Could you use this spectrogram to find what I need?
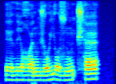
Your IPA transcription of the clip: e ð i ʁʷ æ ɾ ũ ʒ o j o z ũ t͡ʃʰ æ

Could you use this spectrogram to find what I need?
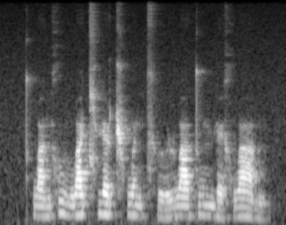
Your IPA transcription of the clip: t̪ʰ w a˨˦ n x u˥˨ l w ä˦ t͡ɕʰ ɥ ɛ˥˨ ʈ͡ʂʰ w ə˥˨ n t͡sʰ ɹ̩˨˦ ɻ w ä˦ t̪ u˦ m ɥ ɛ˨˩ x w a˥˨ n

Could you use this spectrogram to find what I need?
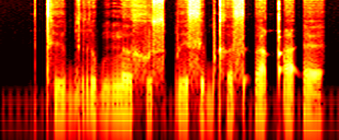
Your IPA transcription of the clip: tʰ ɨ b r u b n ɤ x u s p ɨ s ɨ b kʰ ɤ s ʔ ɤ qʼ ɜ ʔ ɜ

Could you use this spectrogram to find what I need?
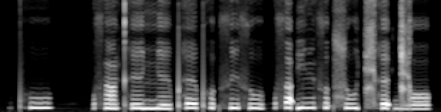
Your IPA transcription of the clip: pʰ u˦ | θ ã˨ kʰ e˨ ɪ̯ ɲ e˨ ɪ̯ pʰ ɛ˦ pʰ ʊ˦ ʔ θ i˦˨ θ u˦˨ | θ ä˦ ʔ j ĩ˦ θ ʊ˦ ʔ sʰ u˨ t͡ɕʰ ɛ˦ ʔ d͡ʑ ɔ˨

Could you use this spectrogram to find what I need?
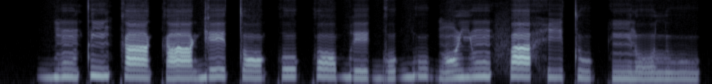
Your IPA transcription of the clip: ɡ͡b ũ˧ t ĩ˦ k a˦˨ k a˨˦ ɡ e˧ t ɔ˨ k o˧ k ɔ˧ b e˨ ɡ o˨˦ ɡ͡b u˦˨ ɡ ɔ̃˨˦ j ũ˦ f a˦ h i˧ t u˨ k ĩ˨ ɾ o˨ l u˨

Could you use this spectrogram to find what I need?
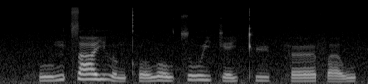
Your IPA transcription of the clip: h uː˨˥ ŋ t͡s aː˥ j l ʊ˨˩ ŋ kʰ o˨˥ w o˧ w t͡s uː˥ j k e˨˥ j kʰ yː˧ p̚ h œː˨˧ f ɐ˨˥ w

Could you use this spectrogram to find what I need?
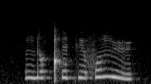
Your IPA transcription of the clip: n d o ǃʰ ɪ kʲ ʊ f ʊ ŋ y

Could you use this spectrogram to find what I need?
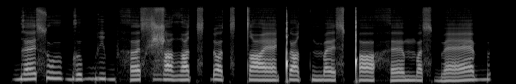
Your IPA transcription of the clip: ɡ ɜ s w u ɡ ʊ b i b h ʌ s ʐ ʌ ðˤ ʌ t͡s ɗ ɔ t͡s tˤ æ ǃ u tˤ m ɜ s ǃ ɒ h ɜ m ɒ s b æ b

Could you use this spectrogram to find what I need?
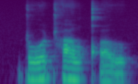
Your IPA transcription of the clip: ʈ o ʈʰ a w qʼ ʊ

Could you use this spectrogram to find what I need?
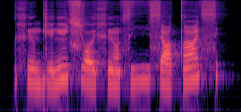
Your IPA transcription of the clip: xʲ õ ɡʲ e ɾʲ ẽ ɕ ɔ ə̯ xʲ ɔ̃ s i̤ s ɛ tˤ ĩ s

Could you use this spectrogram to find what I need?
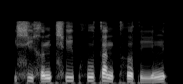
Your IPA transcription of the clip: ɕ i˥˩ x ə˥ n t͡ɕʰ i˥ pʰ u˥ t̪ a˥˧ n t̪ʰ ɤ˥˩ t̪ i˧˥ n

